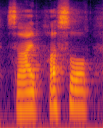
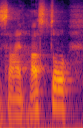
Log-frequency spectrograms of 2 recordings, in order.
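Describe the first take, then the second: First: The T sound in hustle is not pronounced. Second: The T sound in hustle is pronounced. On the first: The speaker calls it right. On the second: The speaker calls it wrong.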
